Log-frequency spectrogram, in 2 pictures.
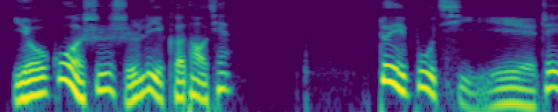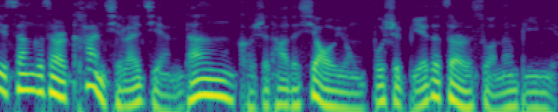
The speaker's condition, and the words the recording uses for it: No condition.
